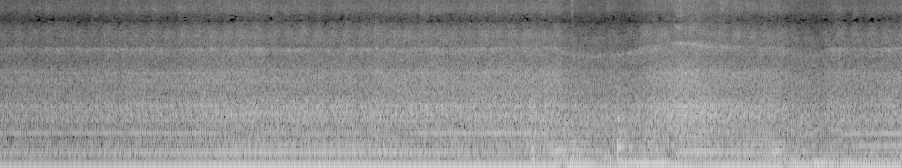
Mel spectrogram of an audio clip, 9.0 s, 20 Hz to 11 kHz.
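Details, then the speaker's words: Road grader diesel with an axial piston variable-displacement hydraulic pump and pressure-limiting compensator set at 3375 psi: steady drone deepening and straining as the pump takes load, hydraulic whine rising midway. Normal engine loading when there is both flow and pressure. "when there's pressure and flow those are the two uh values that you multiply together to get hydraulic horsepower so if something's moving under pressure then you hear the engine"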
